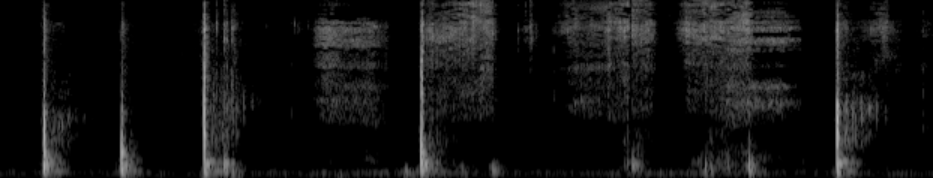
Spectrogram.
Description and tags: Tree Hit and Scrape
Tree being hit and scraped by an object. Dull thuds. Cleaned in Audacity.
hit, impact, scrape, thud, tree, wood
